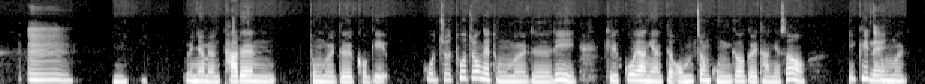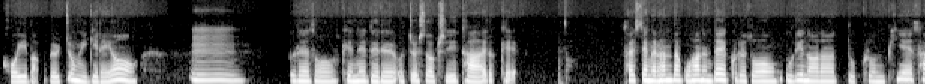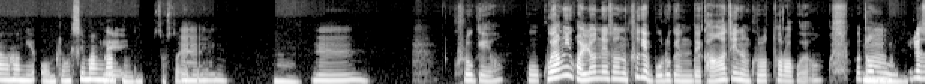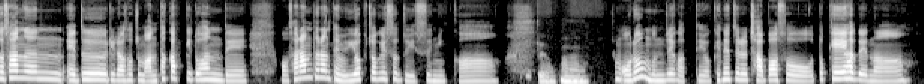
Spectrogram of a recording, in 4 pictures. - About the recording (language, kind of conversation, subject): Korean, unstructured, 길고양이와 길강아지 문제를 어떻게 해결해야 할까요?
- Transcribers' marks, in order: other background noise; tapping; distorted speech; teeth sucking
